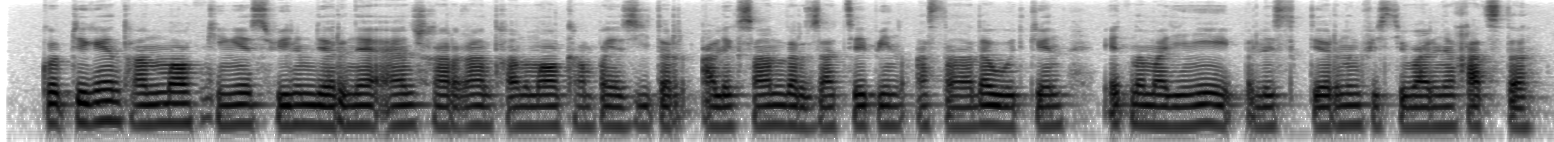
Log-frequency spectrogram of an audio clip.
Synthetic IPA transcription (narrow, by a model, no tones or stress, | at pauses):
kʲʰɵp̚t̪e̞ɡʲe̞nt̪ʰɑnəmɑlˠkʲʰe̞ŋe̞sfilʲmd̪e̞ɾɪneʔænʃəʁɑɾʁɑnt̪ʰɑnəmɑlˠkʰo̞mpozʲit̪o̞ɾa̰lʲe̞ksand̪rzat̪sepʲinɑ̰st̪ɑnɑd̪ɑwɵt̪kʲe̞n | ḛt̪nomɑd̪enijb̥ɪ̰ɾle̞st̪ɪ̥k̚t̪e̞ɾɪnɪŋfʲe̞sʲt̪ivalʲɪne̞qʰɑt̪ə̥st̪ə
